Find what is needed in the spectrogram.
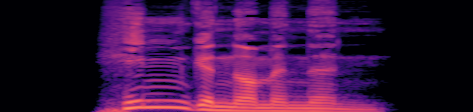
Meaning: inflection of hingenommen: 1. strong genitive masculine/neuter singular 2. weak/mixed genitive/dative all-gender singular 3. strong/weak/mixed accusative masculine singular 4. strong dative plural
- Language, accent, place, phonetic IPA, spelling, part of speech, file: German, Germany, Berlin, [ˈhɪnɡəˌnɔmənən], hingenommenen, adjective, De-hingenommenen.ogg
